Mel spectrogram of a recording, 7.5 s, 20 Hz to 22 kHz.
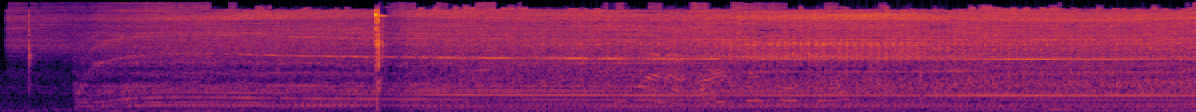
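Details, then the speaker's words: Failed original Pontiac Fiero starter motor bench-tested after removal. It spins to a whirring whine with a rough buzzy edge and shudders internally (not the Bendix); it was smoking, smelled burnt and earlier wouldn't turn. It was being replaced with a 3800 starter. "you see it smoking before it wasn't even turning yeah this thing is toast"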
